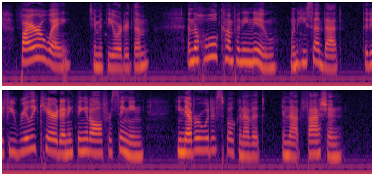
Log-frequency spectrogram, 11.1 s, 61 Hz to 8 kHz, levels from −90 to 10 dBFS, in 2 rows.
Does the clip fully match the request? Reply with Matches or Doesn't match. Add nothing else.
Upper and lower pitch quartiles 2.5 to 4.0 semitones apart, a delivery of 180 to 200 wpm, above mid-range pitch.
Doesn't match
